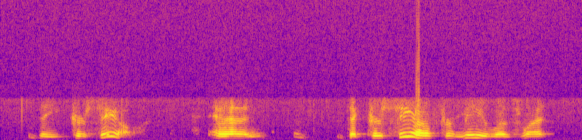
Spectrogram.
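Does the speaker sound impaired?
Yes: essential tremor; drawings made shaky by the tremor.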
